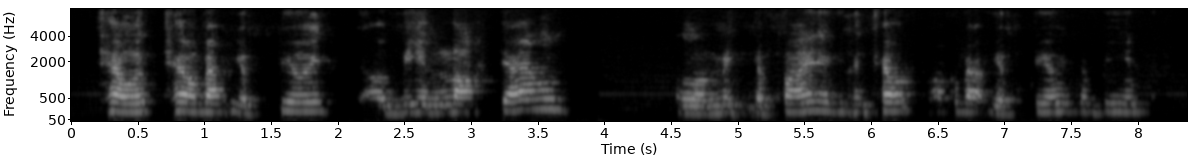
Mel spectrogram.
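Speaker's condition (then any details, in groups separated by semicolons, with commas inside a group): Cerebral palsy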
